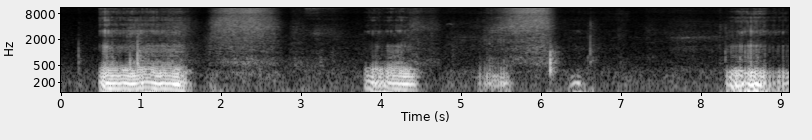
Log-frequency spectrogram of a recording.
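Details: Sleeping Shar Pei dog snoring: irregular rumbling snores on inhaling, with softer breathy exhales and a snort; snoring.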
